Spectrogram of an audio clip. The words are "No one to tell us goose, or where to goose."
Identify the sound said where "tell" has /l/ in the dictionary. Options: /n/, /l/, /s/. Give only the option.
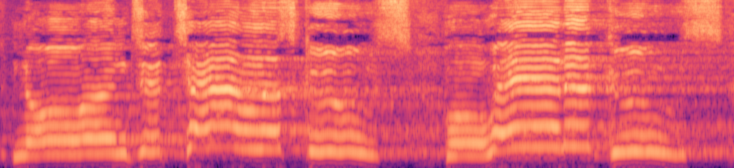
/l/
